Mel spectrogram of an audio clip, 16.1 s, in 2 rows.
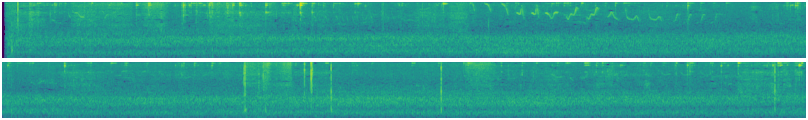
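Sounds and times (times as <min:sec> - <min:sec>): low background noise: 0:00.1 - 0:16.0.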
